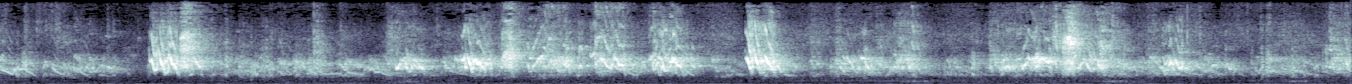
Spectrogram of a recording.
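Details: Green budgerigars chirping at mealtime, Larkana, Sindh: continuous busy chatter of squawks and warbles, several loud harsh bursts near one and four seconds, many birds calling together.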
